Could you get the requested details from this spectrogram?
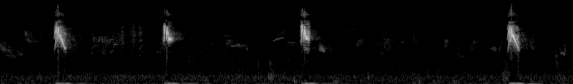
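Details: A bird giving single sharp, high chirps, four of them spaced about one to two seconds apart, with quiet faint background.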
